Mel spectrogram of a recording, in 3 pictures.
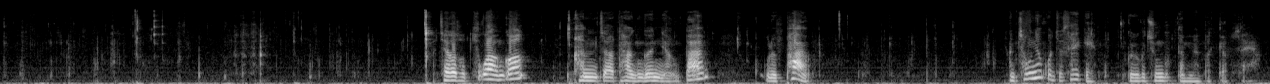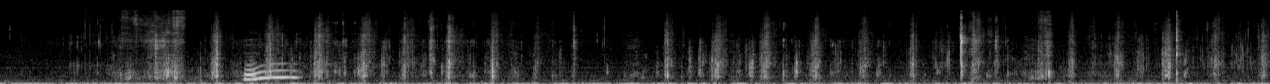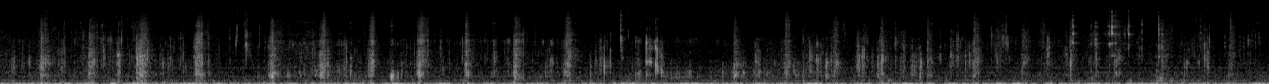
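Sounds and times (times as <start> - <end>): chewing with wet mouth sounds: 0.0 - 4.4, 12.8 - 38.0.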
